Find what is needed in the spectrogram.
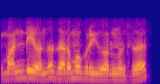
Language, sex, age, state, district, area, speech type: Tamil, female, 18-30, Tamil Nadu, Dharmapuri, urban, conversation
